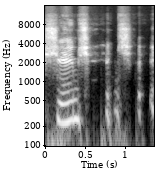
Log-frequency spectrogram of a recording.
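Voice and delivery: soft, breathy whisper, cracking up laughing mid-word. Repeating a claim that protesters practice shouting, the speaker can't help laughing. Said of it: "I can't even say it without laughing".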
